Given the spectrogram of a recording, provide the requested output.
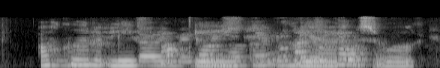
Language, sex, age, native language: Icelandic, female, 10, Icelandic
